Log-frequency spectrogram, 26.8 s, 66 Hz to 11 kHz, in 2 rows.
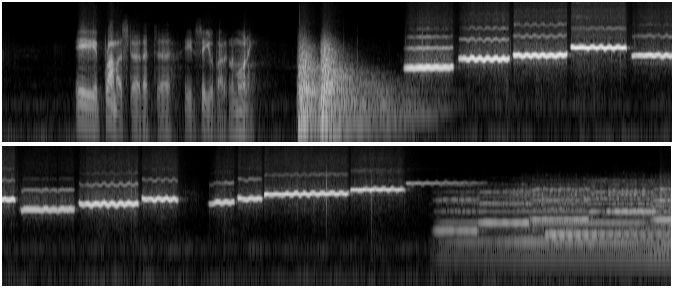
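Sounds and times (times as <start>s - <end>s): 
speech: 1.5s - 5.1s
clear solo whistle carrying a slow eerie melody of long held notes: 8.0s - 26.7s
sustained orchestral music: 22.0s - 26.7s.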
